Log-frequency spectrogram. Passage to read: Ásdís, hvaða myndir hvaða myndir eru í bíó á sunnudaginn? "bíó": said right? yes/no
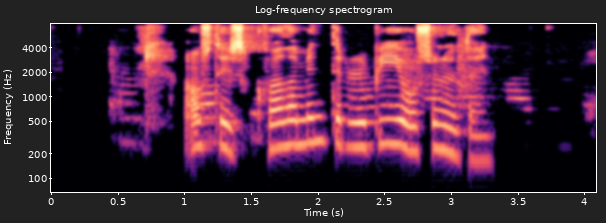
yes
